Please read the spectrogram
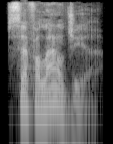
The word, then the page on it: cephalalgia: British English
